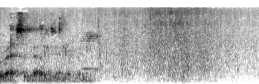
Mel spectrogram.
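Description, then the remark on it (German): Gentle sea waves wash onto a white beach in Chalkidiki, northern Greece, on a summer beach day, in a steady, hissing surf. Voices are briefly heard at the start before the waves continue alone at a moderate level. “Weißer Strand, blaues Meer, das perfekte Urlaubsparadies.”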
